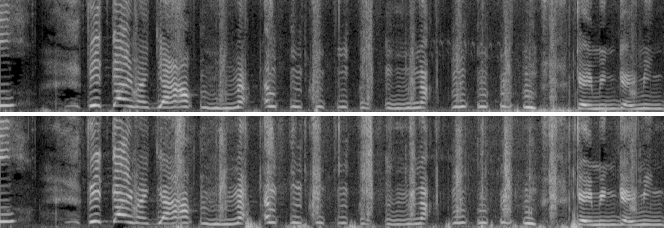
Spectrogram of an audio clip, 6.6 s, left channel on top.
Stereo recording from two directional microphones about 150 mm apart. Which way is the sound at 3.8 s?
20° left (ahead or behind).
